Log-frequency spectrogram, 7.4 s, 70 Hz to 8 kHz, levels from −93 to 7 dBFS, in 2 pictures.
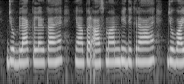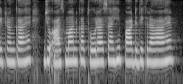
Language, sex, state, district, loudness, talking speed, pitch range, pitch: Hindi, female, Bihar, Supaul, -17 LUFS, 210 wpm, 245-255 Hz, 245 Hz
